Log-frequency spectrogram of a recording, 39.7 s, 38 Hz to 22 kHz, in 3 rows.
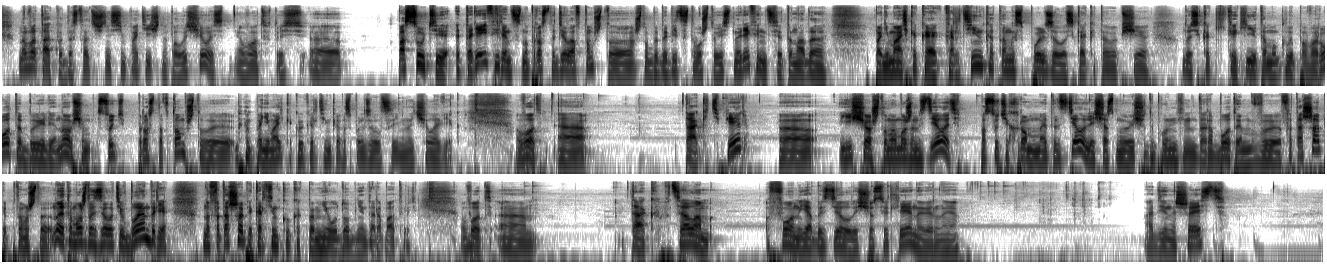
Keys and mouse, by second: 0.9 shift+middle click, 1.2 shift+click, 1.6 ctrl+s, 9.8-11.1 shift+drag, 17.0 shift+middle click, 17.8-19.4 middle drag, 22.0 click, 22.9 click, 23.8 click, 24.4 click, 34.4 click, 35.1 click, 36.2-37.3 drag, 39.5 click.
